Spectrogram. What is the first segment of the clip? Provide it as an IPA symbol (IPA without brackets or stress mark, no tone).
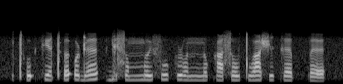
tʼ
